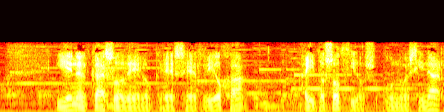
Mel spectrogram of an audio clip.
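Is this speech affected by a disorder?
No.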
